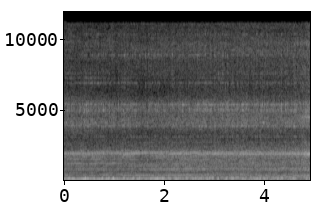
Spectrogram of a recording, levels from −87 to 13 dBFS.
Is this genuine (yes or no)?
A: yes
